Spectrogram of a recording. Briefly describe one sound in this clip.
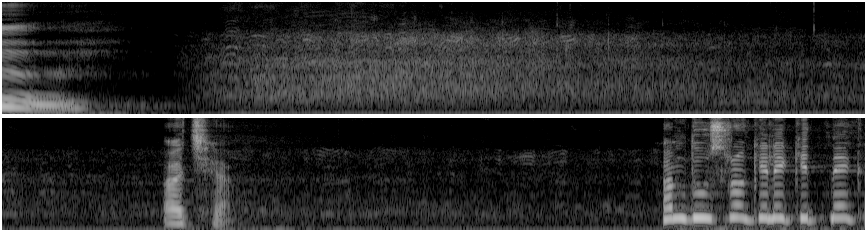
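An audience in a large hall laughs.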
